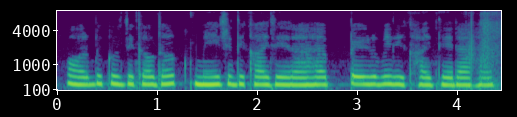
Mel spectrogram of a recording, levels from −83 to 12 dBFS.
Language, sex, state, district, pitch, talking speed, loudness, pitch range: Hindi, female, Haryana, Charkhi Dadri, 235 Hz, 215 wpm, -10 LUFS, 230-245 Hz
